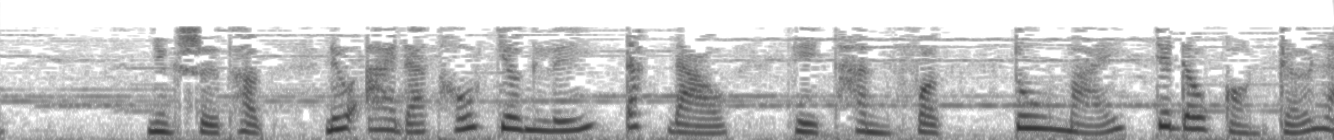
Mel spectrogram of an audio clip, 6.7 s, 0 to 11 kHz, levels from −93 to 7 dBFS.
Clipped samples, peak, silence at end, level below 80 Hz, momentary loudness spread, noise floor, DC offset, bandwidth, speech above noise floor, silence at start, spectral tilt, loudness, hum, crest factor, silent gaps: under 0.1%; -8 dBFS; 0 s; -46 dBFS; 9 LU; -44 dBFS; under 0.1%; 5.8 kHz; 22 dB; 0 s; -10 dB/octave; -24 LUFS; none; 16 dB; none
